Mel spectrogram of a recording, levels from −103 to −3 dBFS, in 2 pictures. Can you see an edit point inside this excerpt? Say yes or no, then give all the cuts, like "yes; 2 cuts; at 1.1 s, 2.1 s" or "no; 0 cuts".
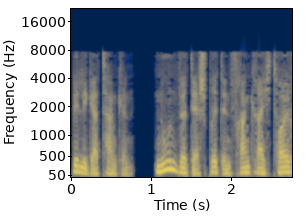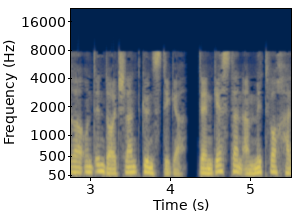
yes; 2 cuts; at 0.9 s, 4.3 s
